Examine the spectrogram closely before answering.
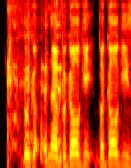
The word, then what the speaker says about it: bulgogi: Yeah, so you can get like a fucking badass like bulgogi sub. I don't know what that is, but it sounds fat. Bulgogi's a beef, Korean beef dish.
